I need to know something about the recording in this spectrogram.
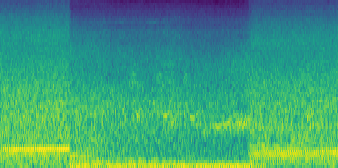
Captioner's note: tires screeching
